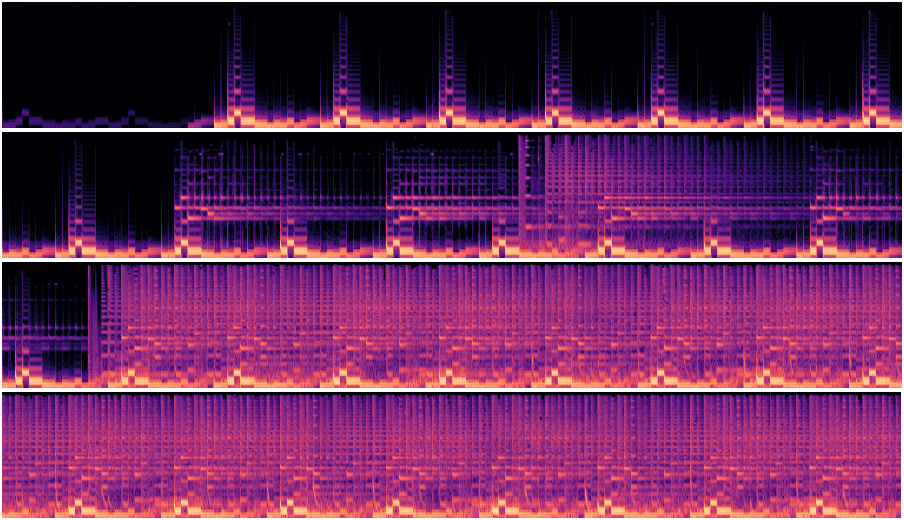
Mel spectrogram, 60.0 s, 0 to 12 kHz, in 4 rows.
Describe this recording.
136 reaktor-craziness
136 bpm slow evolving super echoey bass rhythm. tweaky.
rhythmic, synth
